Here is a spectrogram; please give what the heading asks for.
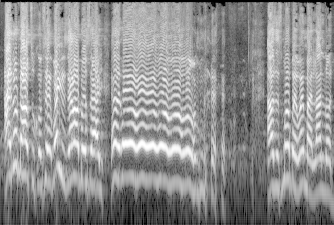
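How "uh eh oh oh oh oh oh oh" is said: mock wailing. Imitating graveside mourners wailing.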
